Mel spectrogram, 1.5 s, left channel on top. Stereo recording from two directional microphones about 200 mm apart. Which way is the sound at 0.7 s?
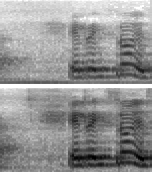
10° right (ahead or behind).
